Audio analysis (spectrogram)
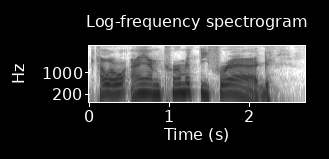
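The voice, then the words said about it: Kermit the Frog character voice. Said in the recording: “can you do Kermit the Frog? very famous character, Kermit the Frog. ... That was really good. ... That's very good.”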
